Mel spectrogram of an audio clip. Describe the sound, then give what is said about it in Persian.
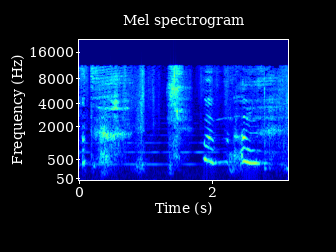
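A man crying in drawn-out, wavering wails and whimpers, his voice sliding up and down in pitch across several uneven sobbing bursts, fairly loud, with short breathy pauses between. “بابا گریه نکن”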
